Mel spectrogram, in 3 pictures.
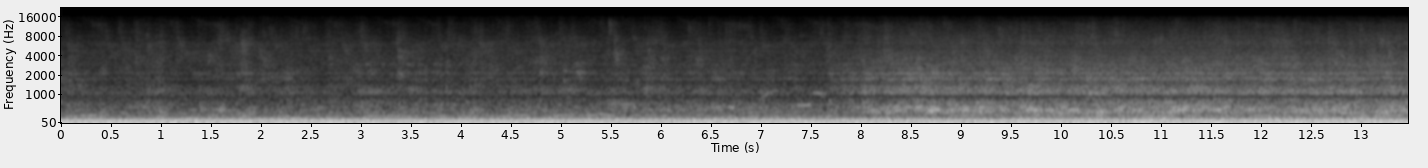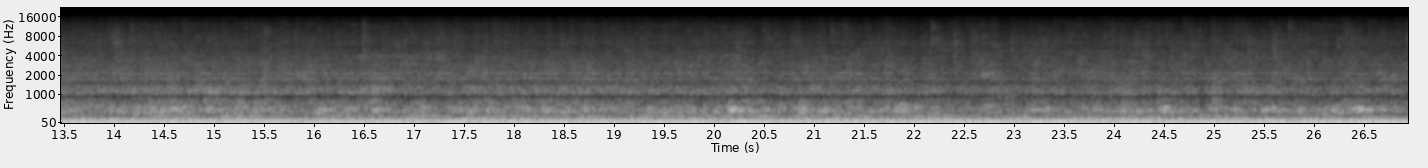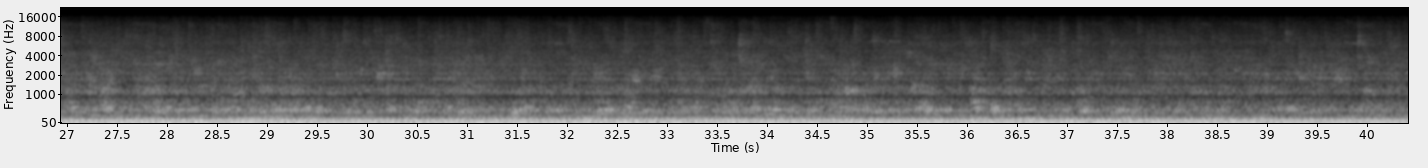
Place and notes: Trakai, Lithuania, listening in tube
small microphones in some ventilating tube going underground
